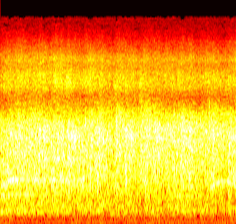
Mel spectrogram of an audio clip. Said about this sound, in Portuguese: Aleluia. Pode aplaudir o Senhor.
